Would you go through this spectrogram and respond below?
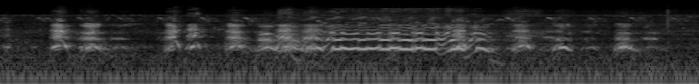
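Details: Street dogs barking at intruders, said to bark at anyone entering their yard and at wild boars; repeated sharp barks about three per second, rising to a sustained howling bark in the middle, then spaced barks again.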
